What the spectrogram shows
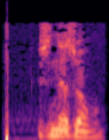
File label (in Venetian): "snaxón", Veneto; busybody, nosey parker; el Galepin; ficcanaso, curiosone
